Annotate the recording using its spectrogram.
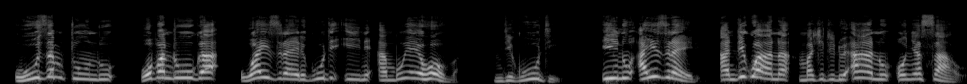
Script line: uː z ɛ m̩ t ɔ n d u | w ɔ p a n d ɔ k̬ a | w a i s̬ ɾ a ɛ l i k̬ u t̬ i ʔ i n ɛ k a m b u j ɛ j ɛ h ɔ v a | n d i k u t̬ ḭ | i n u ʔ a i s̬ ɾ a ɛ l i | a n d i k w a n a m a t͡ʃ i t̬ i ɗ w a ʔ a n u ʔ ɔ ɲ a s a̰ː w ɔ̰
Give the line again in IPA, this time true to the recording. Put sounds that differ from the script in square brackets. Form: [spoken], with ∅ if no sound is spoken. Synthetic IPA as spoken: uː z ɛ m̩ t [u] n d u | w ɔ p a n d [u] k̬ a | w a i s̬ ɾ a ɛ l i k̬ u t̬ i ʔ i n ɛ [ʔ] a m b u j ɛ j ɛ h ɔ v a | n d i k [uː] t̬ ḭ | i n u ʔ a i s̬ ɾ a ɛ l i | a n d i k w a n a m a t͡ʃ i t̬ i ɗ w [ɛ] ʔ a n u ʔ ɔ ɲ a s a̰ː w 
